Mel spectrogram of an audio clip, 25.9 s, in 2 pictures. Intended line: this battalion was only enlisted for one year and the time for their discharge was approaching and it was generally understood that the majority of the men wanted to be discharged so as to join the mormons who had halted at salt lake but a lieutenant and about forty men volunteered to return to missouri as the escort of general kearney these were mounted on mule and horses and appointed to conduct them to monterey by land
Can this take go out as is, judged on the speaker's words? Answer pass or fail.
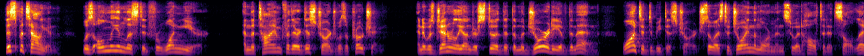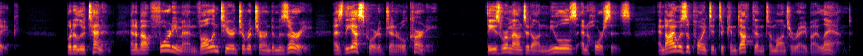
fail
